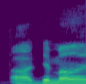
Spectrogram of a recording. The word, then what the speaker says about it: DeMunn: Thomas Howell, Jennifer Jason Leigh, and Jeffrey DeMunn, is how you pronounce his name, is Captain Esteridge.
